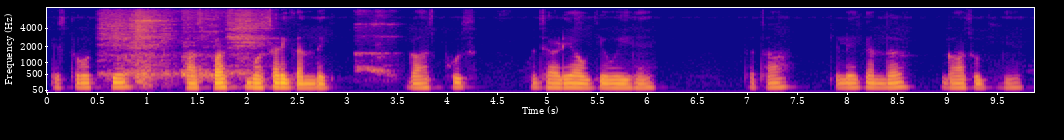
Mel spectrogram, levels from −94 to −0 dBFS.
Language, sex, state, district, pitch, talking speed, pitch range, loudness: Hindi, male, Rajasthan, Nagaur, 110 Hz, 120 wpm, 110-120 Hz, -24 LUFS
